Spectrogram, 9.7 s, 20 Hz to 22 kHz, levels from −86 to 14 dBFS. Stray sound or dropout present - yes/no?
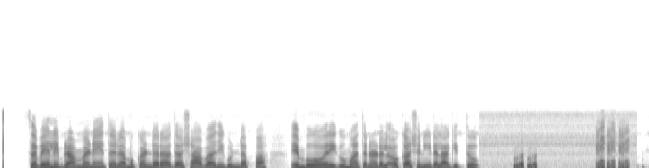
yes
